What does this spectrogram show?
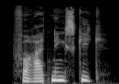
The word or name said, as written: forretningsskik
